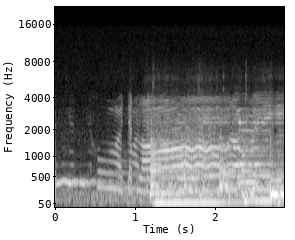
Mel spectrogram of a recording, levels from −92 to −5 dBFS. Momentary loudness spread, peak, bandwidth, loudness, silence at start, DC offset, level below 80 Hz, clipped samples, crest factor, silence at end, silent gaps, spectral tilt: 14 LU; -2 dBFS; 4.6 kHz; -15 LUFS; 0 s; under 0.1%; -20 dBFS; under 0.1%; 14 dB; 0 s; none; -9 dB/octave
